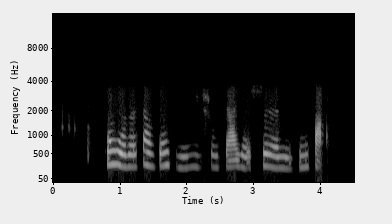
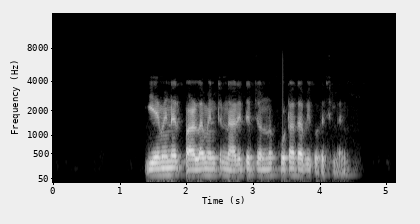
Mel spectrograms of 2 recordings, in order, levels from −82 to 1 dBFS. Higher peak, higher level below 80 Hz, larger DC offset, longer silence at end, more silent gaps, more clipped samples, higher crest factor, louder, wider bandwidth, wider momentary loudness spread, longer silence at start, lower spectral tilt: second, -18 dBFS vs -2 dBFS; second, -84 dBFS vs -58 dBFS; neither; second, 0.5 s vs 0.7 s; first, 1.55-1.59 s, 1.79-1.84 s, 2.51-2.58 s, 3.60-3.68 s vs none; neither; about the same, 18 dB vs 16 dB; second, -36 LUFS vs -17 LUFS; about the same, 3.9 kHz vs 4.2 kHz; about the same, 16 LU vs 14 LU; second, 0.8 s vs 1.4 s; second, 1 dB/octave vs -10 dB/octave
